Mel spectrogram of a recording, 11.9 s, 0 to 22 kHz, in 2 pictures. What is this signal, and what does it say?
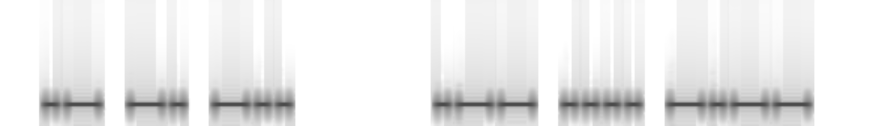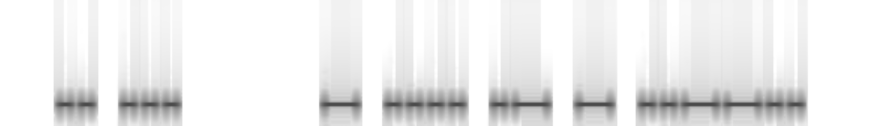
Morse code, heard as a keyed tone, about 17 wpm, 700 Hz. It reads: AND WHY IS THAT?
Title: 2x Word-Spacing - Sentences from Top 200 Words - 17wpm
